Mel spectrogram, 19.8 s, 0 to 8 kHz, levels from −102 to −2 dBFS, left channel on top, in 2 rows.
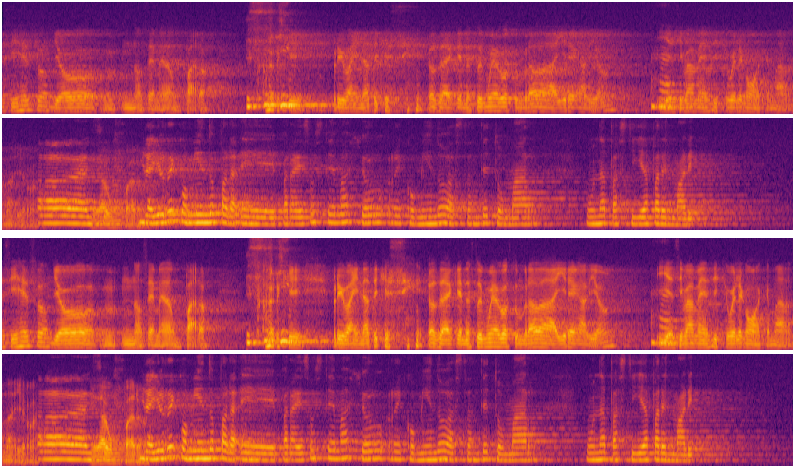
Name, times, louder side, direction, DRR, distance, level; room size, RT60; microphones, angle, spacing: voice 1, 0.0-2.6 3.2-3.7 4.2-7.7 8.2-10.4 11.0-11.7, right 6 dB, 85° right, 11 dB, 0.5 m, -25 dB
voice 2, 3.1-3.7 8.1-8.4 10.3-11.2 11.6-16.6 17.2-18.5, equal, 10° right, 8 dB, 0.7 m, -24 dB
21.5 x 15.0 x 8.0 m, 3.0 s
head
